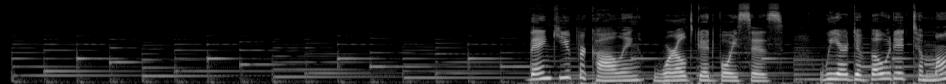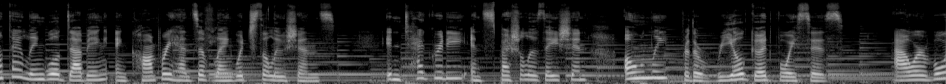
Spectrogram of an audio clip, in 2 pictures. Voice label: 外籍女

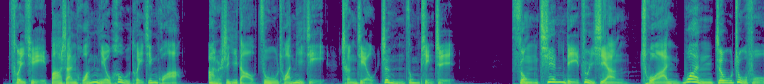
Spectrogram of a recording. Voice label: 男 抒情广告, 国语男声配音; 万州冉师傅牛肉干

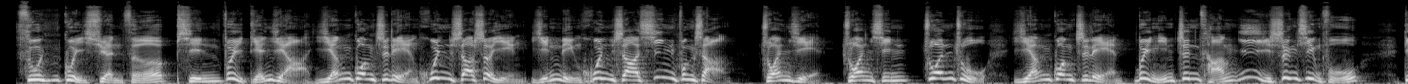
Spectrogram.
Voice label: 广告-婚纱摄影, 男; 新闻广告专题颁奖; 阳光之恋婚纱摄影

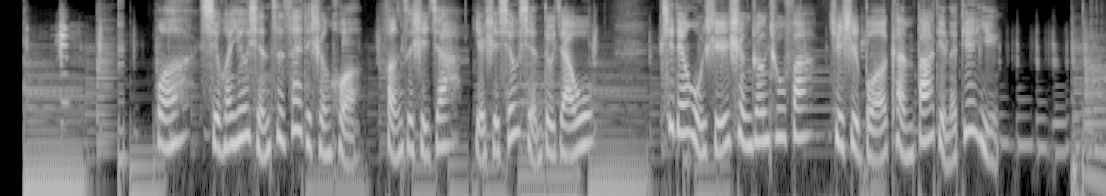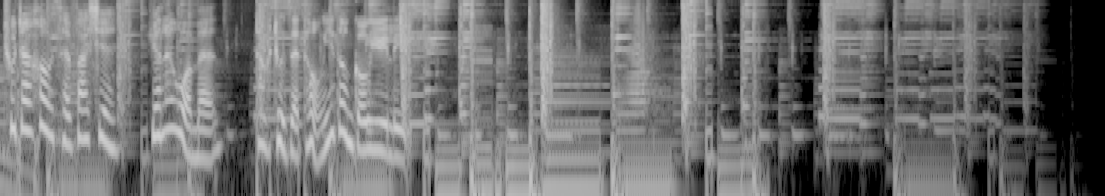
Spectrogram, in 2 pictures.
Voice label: 女 广告 时尚公寓; 国语女声配音

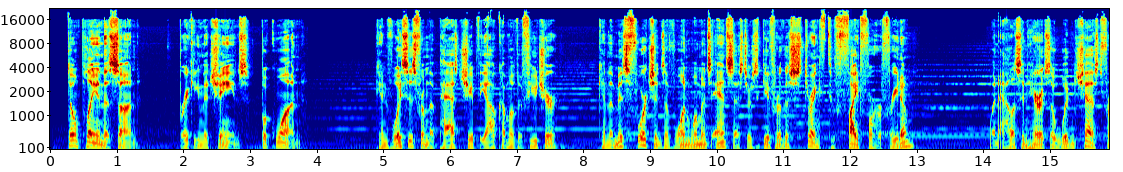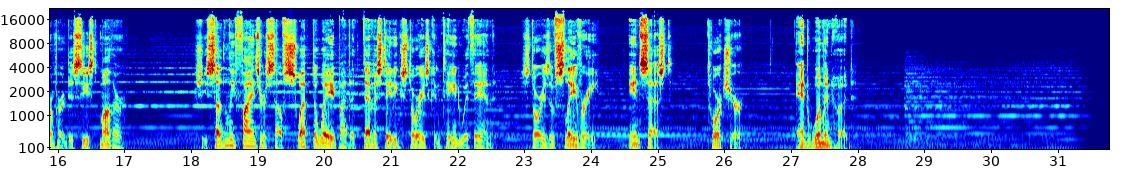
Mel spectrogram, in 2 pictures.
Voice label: 外籍英男 电子书 深沉力度

